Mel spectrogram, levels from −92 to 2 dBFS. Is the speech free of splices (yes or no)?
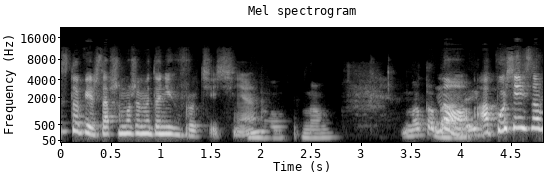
yes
